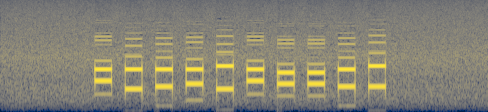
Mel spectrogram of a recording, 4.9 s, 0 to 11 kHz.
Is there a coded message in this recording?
Yes: DTMF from 0.9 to 3.9 s, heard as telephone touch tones, dialled by machine, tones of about 170 ms. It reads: 0258307756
